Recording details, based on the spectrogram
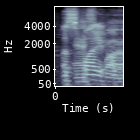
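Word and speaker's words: Aspyr: Aspire Media? Aspire. Okay, Aspire. Like aspiring. Aspire Media is the developer. Aspire Media is the developer. Gearbox and 2K are the publishers. So if you want to support Aspire Media, you know, 100%,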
